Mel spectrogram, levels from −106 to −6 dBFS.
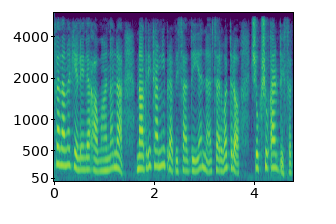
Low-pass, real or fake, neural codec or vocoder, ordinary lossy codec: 5.4 kHz; fake; codec, 16 kHz, 0.5 kbps, FunCodec, trained on LibriTTS, 25 frames a second; none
